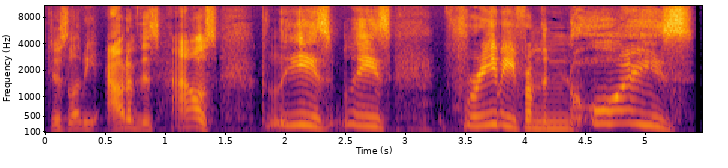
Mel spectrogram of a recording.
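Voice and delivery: high-pitched, hammed-up desperate plea; begging. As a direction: plead like a parent at the end of his rope, slowing at the end. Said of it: "He's begging for the sweet release".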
